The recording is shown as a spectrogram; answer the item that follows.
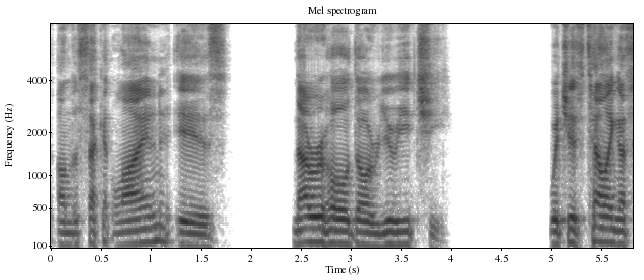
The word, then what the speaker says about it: Naruhodo: Oh, I now see that the thing in parentheses on the second line is Naruhodo Ryuichi, which is telling us how to pronounce his name.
